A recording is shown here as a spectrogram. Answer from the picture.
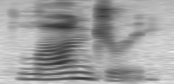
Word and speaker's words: laundry: 보면요 laundry laundry 됩니다 어이 뒤에 드 발음보다는 살짝 어떻게 발음이 나죠 laundry laundry 지우이 조금 섞여 있는듯한 그런 발음이 나죠 그 이유가 뭔가요 제가 전에도 설명을 드린 적이 있었는데요이 뒤에 바로 뒤에 이렇게 R이 나오면요 가 살짝 지이 한방울 섞인듯한 그러한 발음이 됩니다 자이 단어 함께 발음해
